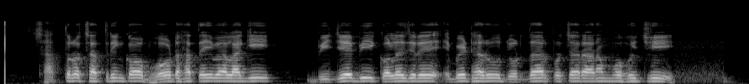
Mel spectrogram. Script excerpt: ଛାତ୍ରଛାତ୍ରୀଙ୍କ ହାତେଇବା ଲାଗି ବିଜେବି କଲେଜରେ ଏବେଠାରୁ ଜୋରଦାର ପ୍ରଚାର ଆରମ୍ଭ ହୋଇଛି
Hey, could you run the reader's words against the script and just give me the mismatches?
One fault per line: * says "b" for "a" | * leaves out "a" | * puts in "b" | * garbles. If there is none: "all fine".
* puts in "ଭୋଟ"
